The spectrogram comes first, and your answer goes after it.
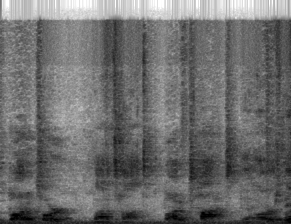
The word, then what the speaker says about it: Botetourt: So it's Botetourt? Botetourt. Botetourt. The R's They have some weird names over there. Yeah, the R's not even there. It's Botetourt. Okay, so the R doesn't get pronounced.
